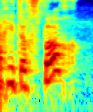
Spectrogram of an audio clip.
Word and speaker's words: Ritter Sport: richmond donc c'est pas ritter sport reach boîte et on prononce bien le thé à la fin parce que les allemands aiment bien prononcé toutes les lettres qu'ils écrivent eux ok on a vu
